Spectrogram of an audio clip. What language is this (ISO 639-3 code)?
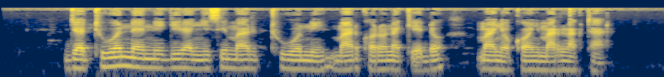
luo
